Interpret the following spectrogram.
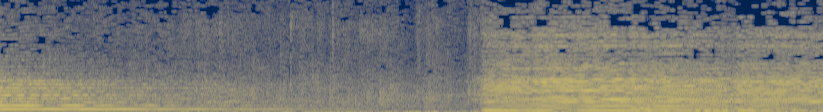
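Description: Instrumental music: a held note fades away over about two seconds, then a new sustained chord of several tones comes in sharply a little past halfway.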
